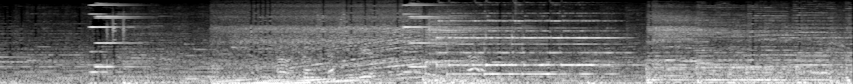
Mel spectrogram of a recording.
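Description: Konami video slot machine's electronic game sounds during a free-games bonus: a short reel-stop chime about a second in, then a rising sweep, then a held-note win jingle as the win meter counts up.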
